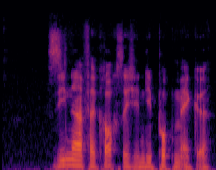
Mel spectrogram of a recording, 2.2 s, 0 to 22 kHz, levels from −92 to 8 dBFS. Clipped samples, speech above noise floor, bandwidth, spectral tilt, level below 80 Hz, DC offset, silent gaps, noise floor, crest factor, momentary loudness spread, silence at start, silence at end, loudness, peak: under 0.1%; 25 dB; 15 kHz; -4.5 dB/octave; -50 dBFS; under 0.1%; none; -59 dBFS; 20 dB; 7 LU; 0.5 s; 0.05 s; -35 LUFS; -16 dBFS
